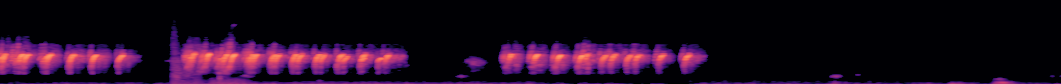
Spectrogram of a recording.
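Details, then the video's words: Long runs of high, sharp, rapidly repeated chirps from a Mrs. Gould's sunbird, with two strings of about ten to fourteen notes each, a soft rustling thump near the start and quiet after the calling stops. "藍喉太陽鳥/Mrs. Gould's Sunbird"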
